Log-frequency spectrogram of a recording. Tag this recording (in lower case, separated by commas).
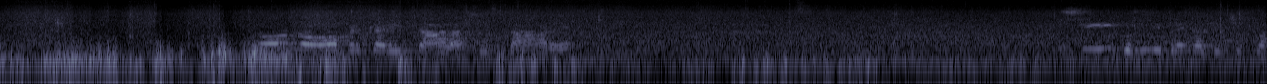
speech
